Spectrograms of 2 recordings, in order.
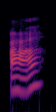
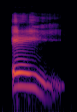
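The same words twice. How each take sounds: First: "a" said as a short, weak uh; schwa a. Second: "a" said as a full "ay" like the letter name; long ay a. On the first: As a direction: say "a" as a quick unstressed uh. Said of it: "we can hear the pronunciation a". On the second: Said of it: "or you can hear the pronunciation a". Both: Shown as a demonstration.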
